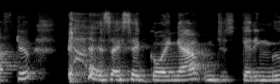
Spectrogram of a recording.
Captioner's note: coughing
